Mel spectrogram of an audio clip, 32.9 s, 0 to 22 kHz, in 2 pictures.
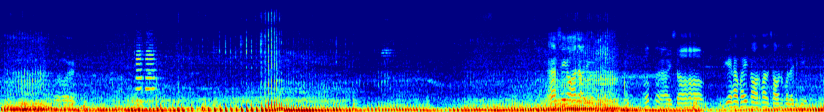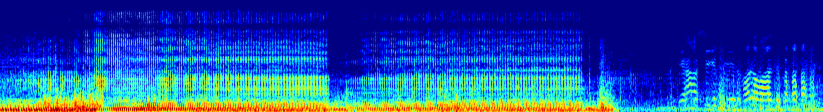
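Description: Royal Enfield Bullet 350's single-cylinder engine running loud through an aftermarket Mini Punjab silencer while the bike is ridden. The sound drops away sharply near the end.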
